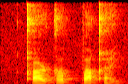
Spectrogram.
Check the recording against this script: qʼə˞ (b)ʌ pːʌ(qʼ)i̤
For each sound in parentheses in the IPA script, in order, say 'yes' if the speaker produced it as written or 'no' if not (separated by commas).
no, yes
